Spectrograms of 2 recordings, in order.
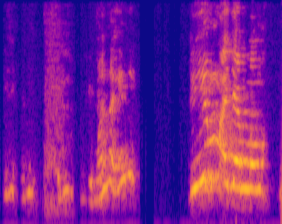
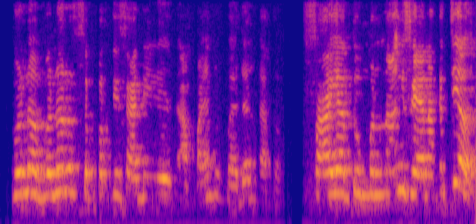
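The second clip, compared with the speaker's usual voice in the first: normal talking voice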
